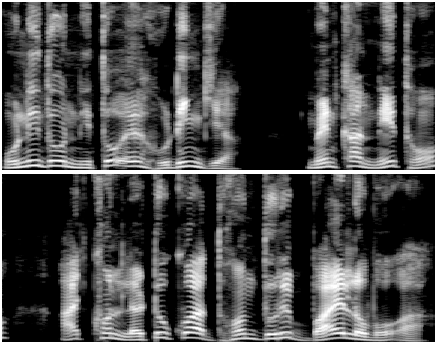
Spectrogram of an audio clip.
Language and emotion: Santali, disgusted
